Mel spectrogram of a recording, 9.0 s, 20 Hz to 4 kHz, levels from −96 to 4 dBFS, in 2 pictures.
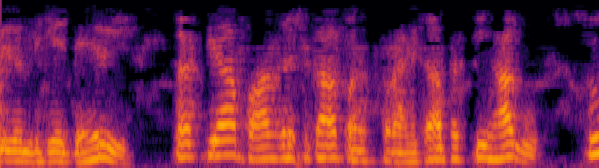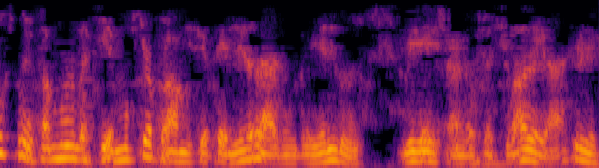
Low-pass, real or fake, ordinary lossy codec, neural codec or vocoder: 3.6 kHz; fake; MP3, 16 kbps; codec, 16 kHz, 4 kbps, FunCodec, trained on LibriTTS, 50 frames a second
